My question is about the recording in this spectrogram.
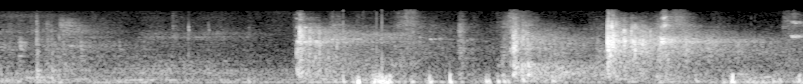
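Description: A hand pelota ball slapped by a player's hand and cracking off the frontón's front wall and concrete floor: a run of sharp smacks beginning about a second and a half in, as a serve is played that lands past the line.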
